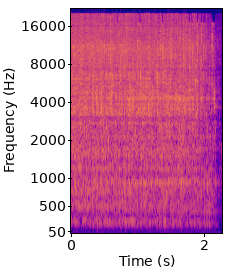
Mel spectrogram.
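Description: Water pours steadily into a bowl of green peas being rinsed in a kitchen, a continuous loud splashing rush for about two seconds that tapers off at the end.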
